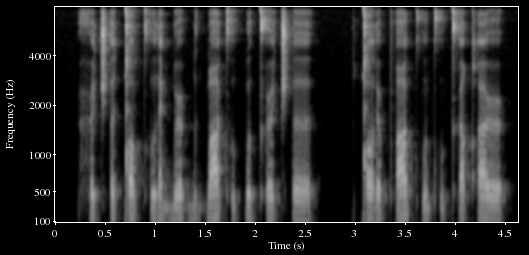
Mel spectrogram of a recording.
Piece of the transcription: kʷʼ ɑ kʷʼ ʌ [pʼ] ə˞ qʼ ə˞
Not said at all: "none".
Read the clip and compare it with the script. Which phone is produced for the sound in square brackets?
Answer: kʼ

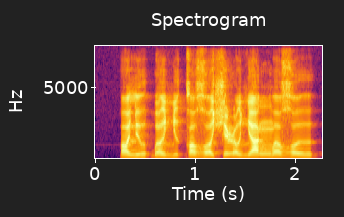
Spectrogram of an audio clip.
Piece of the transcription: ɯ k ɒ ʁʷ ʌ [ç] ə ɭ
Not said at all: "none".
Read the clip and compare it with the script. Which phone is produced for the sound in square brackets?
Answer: ç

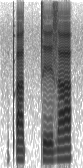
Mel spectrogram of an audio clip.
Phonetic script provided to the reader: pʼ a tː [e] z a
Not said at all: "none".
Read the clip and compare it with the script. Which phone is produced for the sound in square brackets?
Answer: e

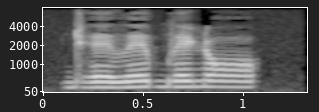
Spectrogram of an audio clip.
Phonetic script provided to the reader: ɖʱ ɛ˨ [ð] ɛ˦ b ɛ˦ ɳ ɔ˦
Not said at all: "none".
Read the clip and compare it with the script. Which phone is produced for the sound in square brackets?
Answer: ð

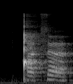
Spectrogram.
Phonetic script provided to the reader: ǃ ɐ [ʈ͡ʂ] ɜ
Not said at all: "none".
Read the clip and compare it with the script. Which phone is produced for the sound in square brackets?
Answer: t͡s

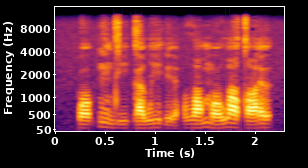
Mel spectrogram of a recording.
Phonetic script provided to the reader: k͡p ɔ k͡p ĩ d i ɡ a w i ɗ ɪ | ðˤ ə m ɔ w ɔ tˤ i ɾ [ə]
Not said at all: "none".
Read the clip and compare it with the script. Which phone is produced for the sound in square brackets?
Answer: ə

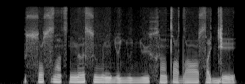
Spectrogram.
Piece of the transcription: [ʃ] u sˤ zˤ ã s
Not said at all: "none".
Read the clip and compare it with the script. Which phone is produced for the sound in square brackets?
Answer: s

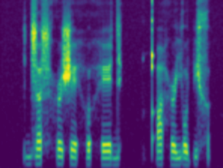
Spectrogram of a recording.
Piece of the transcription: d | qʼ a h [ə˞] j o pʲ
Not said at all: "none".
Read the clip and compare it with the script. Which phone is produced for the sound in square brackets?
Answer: ə˞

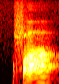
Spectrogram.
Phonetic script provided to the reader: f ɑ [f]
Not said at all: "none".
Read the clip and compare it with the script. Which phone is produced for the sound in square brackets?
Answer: none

